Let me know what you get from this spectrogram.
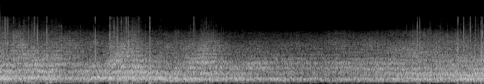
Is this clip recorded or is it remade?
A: recorded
